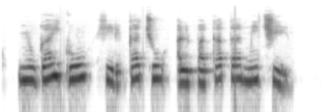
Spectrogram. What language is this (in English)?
Yauyos Quechua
